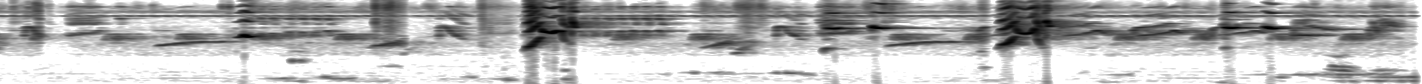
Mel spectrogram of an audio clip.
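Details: Oriental magpie-robin singing a provoking lure song: rising whistled slurs and twittering phrases, punctuated by two loud harsh bursts and scattered clicks.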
